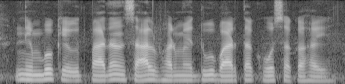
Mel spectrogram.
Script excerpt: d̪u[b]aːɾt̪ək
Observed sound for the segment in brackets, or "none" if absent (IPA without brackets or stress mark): b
